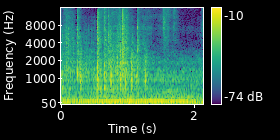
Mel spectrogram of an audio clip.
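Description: Thin Bible pages being leafed through by hand: a scatter of faint, light papery ticks and rustles.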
